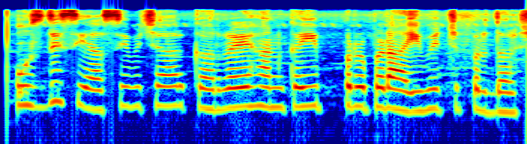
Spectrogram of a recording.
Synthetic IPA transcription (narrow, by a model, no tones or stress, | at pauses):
ʊs̬d̪iːsɪjaːsiːʋɪt͡ʃaːɾkəɾːəɦeɦənkəiːpɾəpəɽaːiːʋɪt͡ʃpɾəd̪əɾʃ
